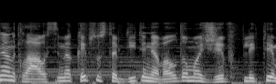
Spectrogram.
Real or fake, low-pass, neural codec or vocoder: real; 7.2 kHz; none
